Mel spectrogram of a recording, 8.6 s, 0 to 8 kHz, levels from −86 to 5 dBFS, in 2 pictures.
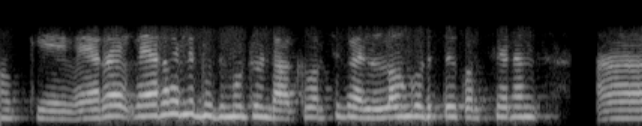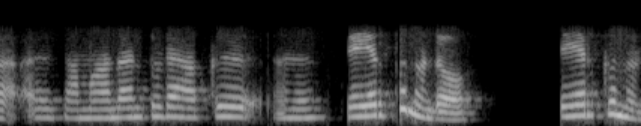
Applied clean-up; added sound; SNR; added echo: none; none; none; none.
